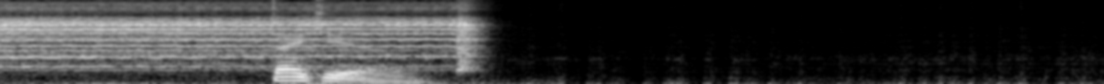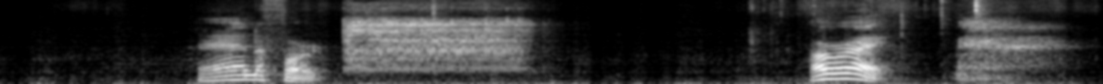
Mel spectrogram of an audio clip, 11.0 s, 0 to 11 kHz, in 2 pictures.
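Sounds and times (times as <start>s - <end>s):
electronic held tone: 0.0s - 2.5s.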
